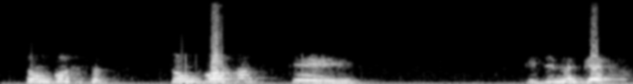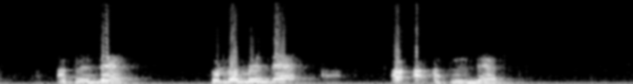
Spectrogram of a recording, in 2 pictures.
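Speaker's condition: Down syndrome; recites own poems

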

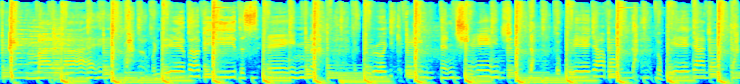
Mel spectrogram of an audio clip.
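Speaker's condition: No condition

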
